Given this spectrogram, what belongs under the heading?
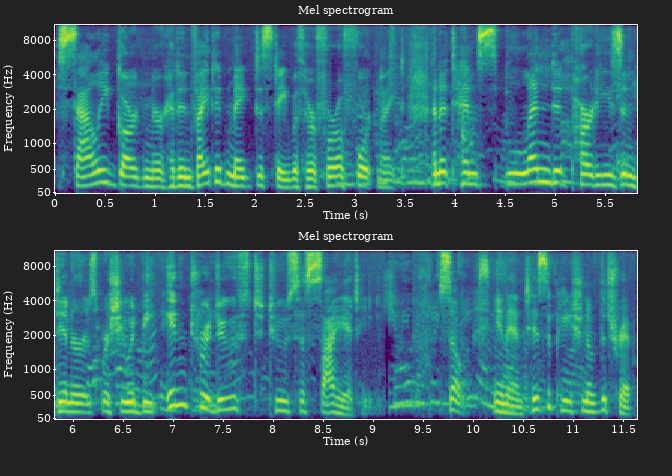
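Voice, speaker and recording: A woman's voice: on the low side, close to an everyday voice. A woman narrating a period tale in an audio play, in a composed, scripted storybook style.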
